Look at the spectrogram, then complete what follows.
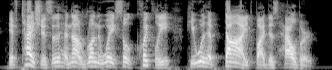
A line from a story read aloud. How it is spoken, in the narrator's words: had his soldiers shout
